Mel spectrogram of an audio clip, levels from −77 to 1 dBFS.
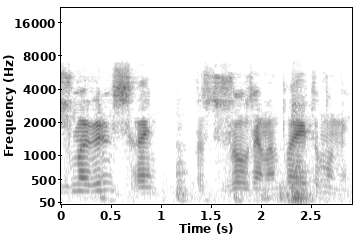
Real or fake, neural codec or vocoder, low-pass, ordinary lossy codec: real; none; none; none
